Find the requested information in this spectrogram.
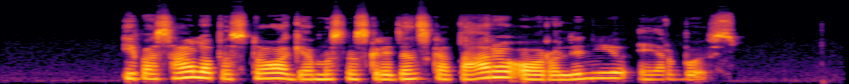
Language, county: Lithuanian, Klaipėda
